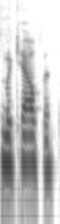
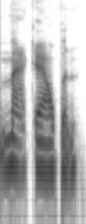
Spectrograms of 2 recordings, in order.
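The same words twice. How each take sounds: First: The name is said in a plain, ordinary way. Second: The name is said in a fancy, dressed-up way. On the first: This is the family's own way of saying it. "you said it right. It's McAlpin" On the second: Other people make the name sound grander. "some people church it up"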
